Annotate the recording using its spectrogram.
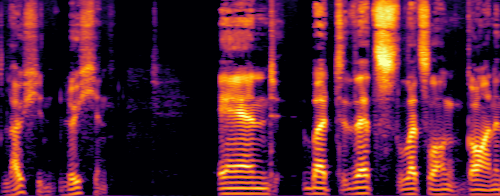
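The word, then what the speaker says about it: Löwchen: It should be Löchen, because it means little lion, basically. And it's a very old breed. He's a cross. But Löchen, or as Kiwis pronounce it, Lauchen, is a very old breed that goes back to, I think, the 16th century, maybe even earlier than that.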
